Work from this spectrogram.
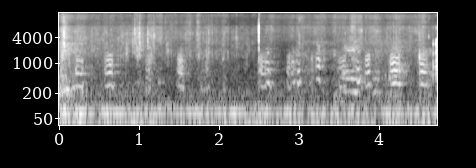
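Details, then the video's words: Five-day-old Great Bernese puppies, a Great Pyrenees and Bernese Mountain Dog cross, in a litter: short high squeaky squeals and whimpers in scattered bursts, with a steady low hum beneath and a few human words. "Great Bernese Puppies are 5 days old and getting noisy!"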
